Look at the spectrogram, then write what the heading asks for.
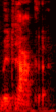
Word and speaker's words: Mitaka: I said that after I read her name, I would start saying it right. But for some reason, I think it's because of Mikasa from Attack on Titan. I want to say Mikasa. Her name is Mitaka.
